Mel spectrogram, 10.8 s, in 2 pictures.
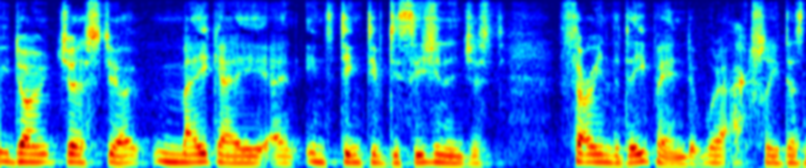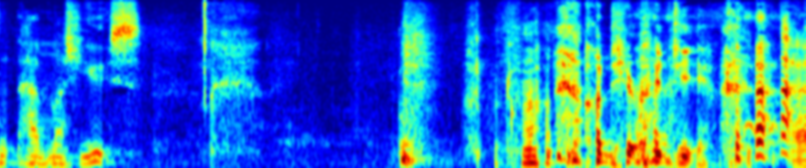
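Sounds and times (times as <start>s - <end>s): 
speech: 0.0s - 7.0s, 8.0s - 10.7s
small cough: 8.0s - 9.3s
laughter: 8.5s - 10.7s.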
